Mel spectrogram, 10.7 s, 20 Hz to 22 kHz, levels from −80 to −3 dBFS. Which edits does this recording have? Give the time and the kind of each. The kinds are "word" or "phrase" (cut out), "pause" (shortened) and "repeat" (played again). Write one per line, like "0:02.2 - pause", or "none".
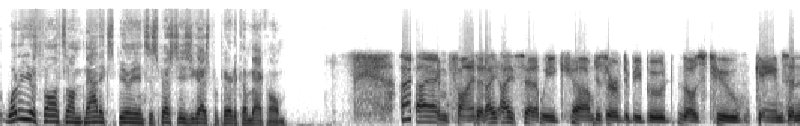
0:01.1 - word
0:05.5 - word
0:05.8 - word
0:06.3 - word
0:07.2 - word
0:07.9 - word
